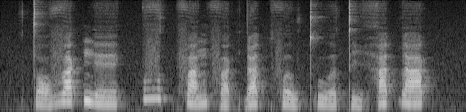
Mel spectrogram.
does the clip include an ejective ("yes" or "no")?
no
